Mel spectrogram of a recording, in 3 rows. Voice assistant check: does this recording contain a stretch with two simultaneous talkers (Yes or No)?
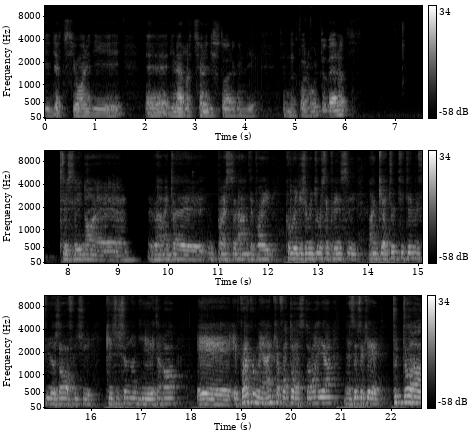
No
